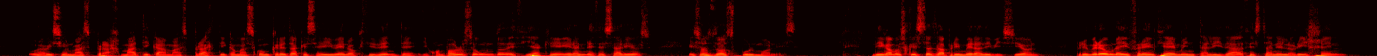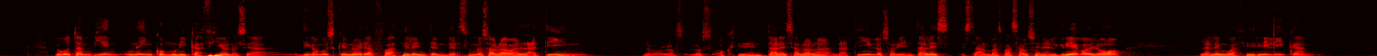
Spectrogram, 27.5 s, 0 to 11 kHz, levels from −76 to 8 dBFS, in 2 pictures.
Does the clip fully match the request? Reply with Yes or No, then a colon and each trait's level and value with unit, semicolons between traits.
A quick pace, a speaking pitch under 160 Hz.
No: average, 165 wpm; medium, 140 Hz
